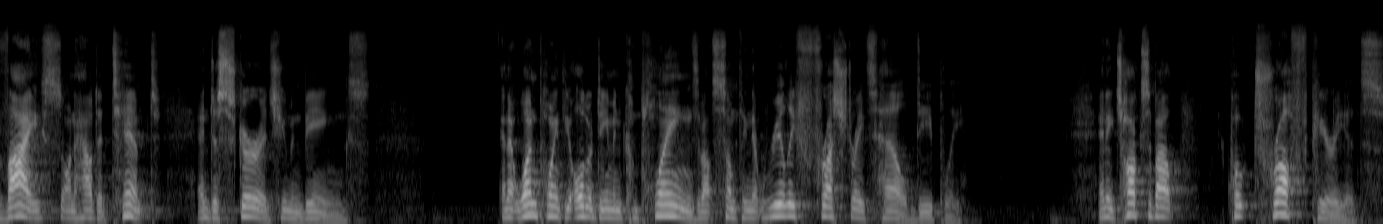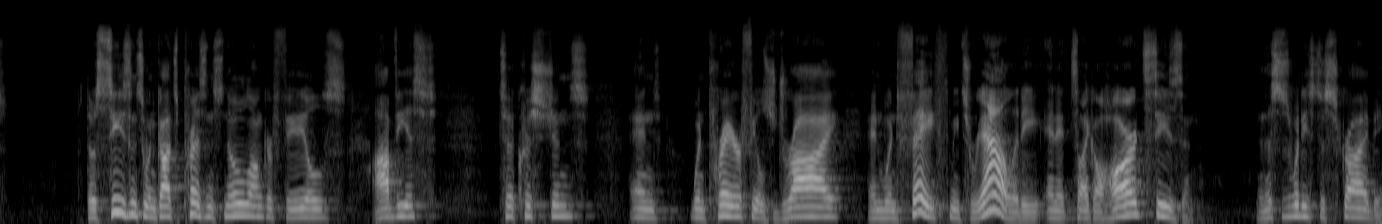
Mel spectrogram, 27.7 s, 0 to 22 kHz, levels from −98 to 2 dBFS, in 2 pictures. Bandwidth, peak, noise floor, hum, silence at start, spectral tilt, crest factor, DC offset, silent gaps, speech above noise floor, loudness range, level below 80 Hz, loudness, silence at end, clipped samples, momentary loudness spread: 13.5 kHz; -22 dBFS; under -90 dBFS; none; 0 s; -5 dB/octave; 22 dB; under 0.1%; none; over 46 dB; 7 LU; -84 dBFS; -44 LUFS; 0 s; under 0.1%; 17 LU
